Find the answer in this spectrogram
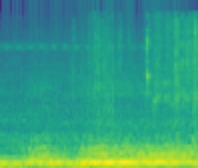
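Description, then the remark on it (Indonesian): A motorcycle engine drones loudly through a noisy exhaust, its deep, steady rumble swelling briefly into a rev midway before settling back, with no one speaking. “lagi rekaman yang disiap berisik banget sumpah wangi-wangi kok anak Lego. gawe podcast yo ya jenenge tek nang kota knalpot”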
